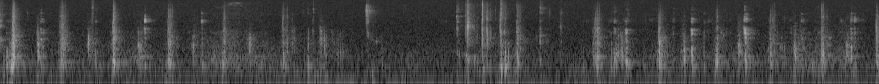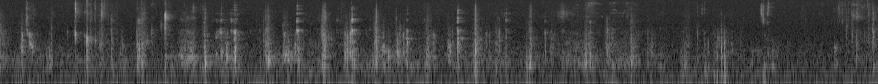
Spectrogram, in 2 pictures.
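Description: A young man crunches and bites into crisp ice cream coating close to a microphone.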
